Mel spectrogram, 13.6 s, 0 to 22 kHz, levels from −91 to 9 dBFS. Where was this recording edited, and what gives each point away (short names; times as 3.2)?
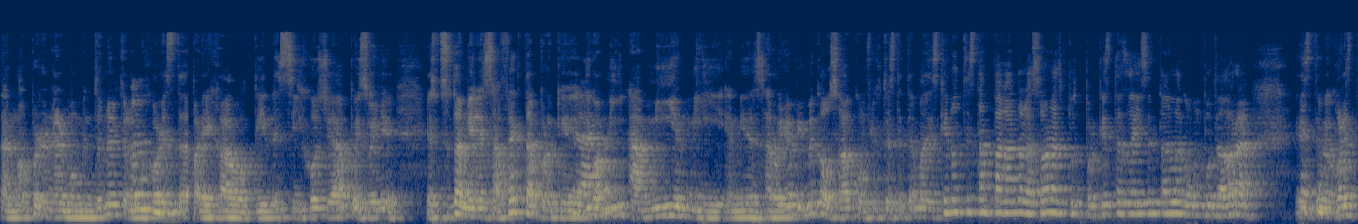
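1.88 sound cut off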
